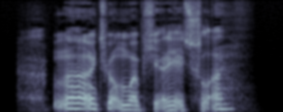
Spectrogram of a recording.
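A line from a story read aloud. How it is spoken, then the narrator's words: Sleepy question. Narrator (Russian): Сонным голосом спросила Яна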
